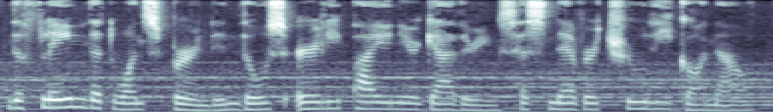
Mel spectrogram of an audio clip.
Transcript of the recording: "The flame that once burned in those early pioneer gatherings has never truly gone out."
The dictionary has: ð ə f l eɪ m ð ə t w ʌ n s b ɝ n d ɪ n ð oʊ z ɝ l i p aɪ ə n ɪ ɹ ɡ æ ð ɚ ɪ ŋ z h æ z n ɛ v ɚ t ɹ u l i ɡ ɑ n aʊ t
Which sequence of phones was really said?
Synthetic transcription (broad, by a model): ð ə f l eɪ m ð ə t w ʌ n s b ɝ n d ɪ n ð oʊ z ɝ l i p aɪ ə n ɪ ɹ ɡ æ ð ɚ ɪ ŋ s h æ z n ɛ v ɚ t ɹ u l i ɡ ɑ n aʊ t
